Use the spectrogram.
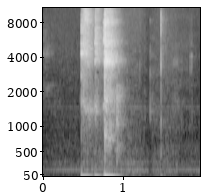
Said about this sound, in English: Sorry, sneezed. Interesting sneeze.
